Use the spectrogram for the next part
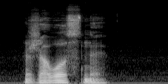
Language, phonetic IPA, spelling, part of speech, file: Polish, [ʒaˈwɔsnɨ], żałosny, adjective, Pl-żałosny.ogg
